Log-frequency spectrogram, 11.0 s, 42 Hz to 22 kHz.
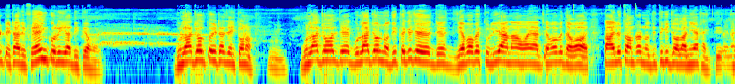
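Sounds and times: man speaking: 0.0 - 1.5, 2.6 - 11.0
rooster crowing: 1.4 - 4.1.

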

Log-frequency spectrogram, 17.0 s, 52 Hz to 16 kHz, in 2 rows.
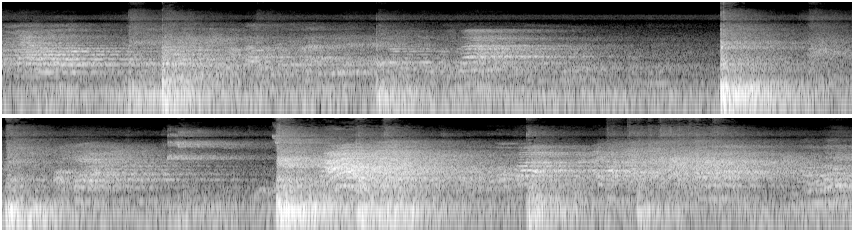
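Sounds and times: volleyball smacks echoing: 1.2 - 2.6, 7.1 - 9.0, 11.2 - 13.0
players shouting: 11.6 - 13.0.

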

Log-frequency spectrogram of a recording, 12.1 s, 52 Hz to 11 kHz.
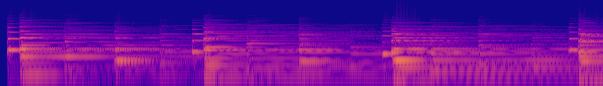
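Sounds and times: slow piano chords: 0.2 - 12.0.

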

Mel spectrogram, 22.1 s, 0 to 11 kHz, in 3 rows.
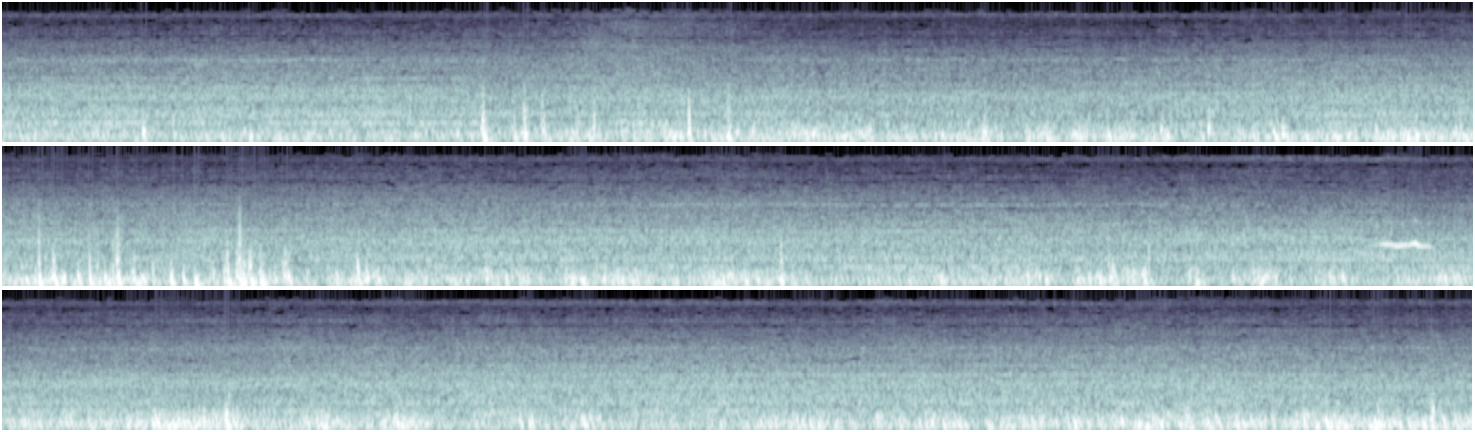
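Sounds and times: scooter engine hum: 0.0 - 22.0
wind buffeting microphone: 0.0 - 22.0
short high chirp: 14.2 - 14.5.

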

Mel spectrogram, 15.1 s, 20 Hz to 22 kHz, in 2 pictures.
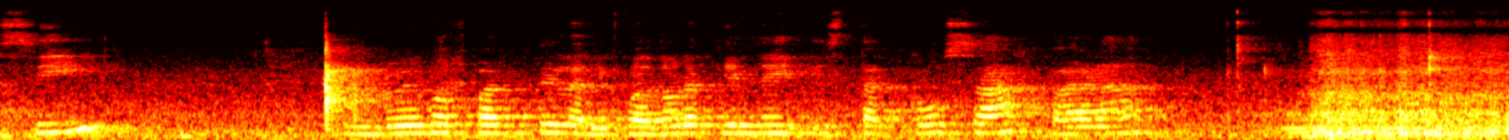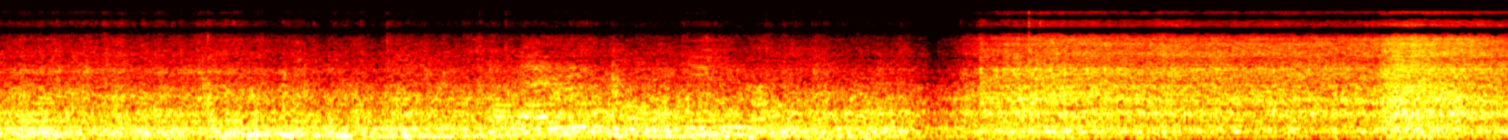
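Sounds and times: blender motor grinding: 6.4 - 15.0.

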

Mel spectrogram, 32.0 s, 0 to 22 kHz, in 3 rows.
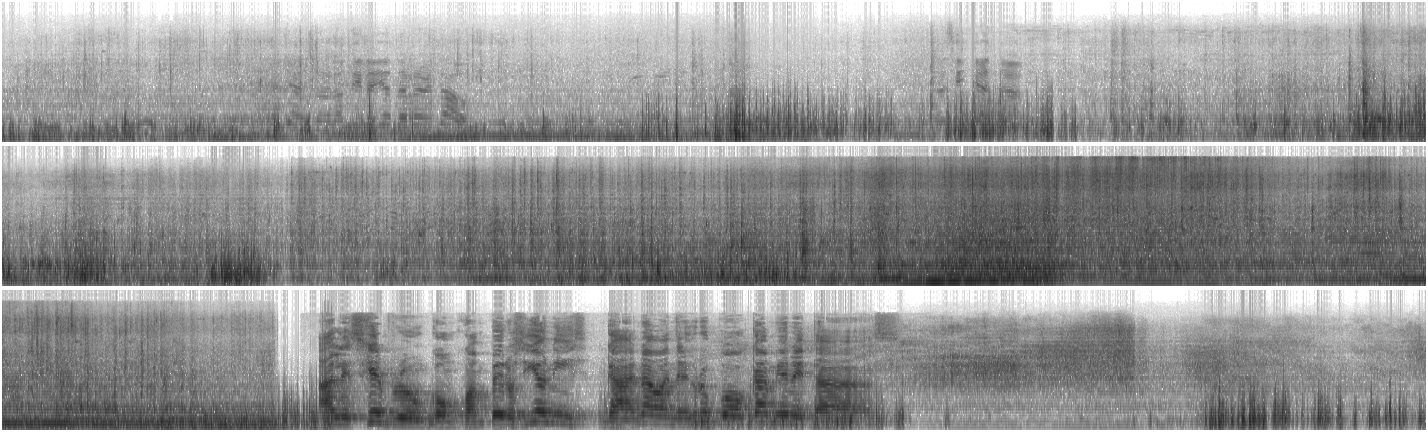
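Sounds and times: tyres crunching on gravel: 0.0 - 23.4
engine revving: 0.0 - 23.5, 26.4 - 32.0.

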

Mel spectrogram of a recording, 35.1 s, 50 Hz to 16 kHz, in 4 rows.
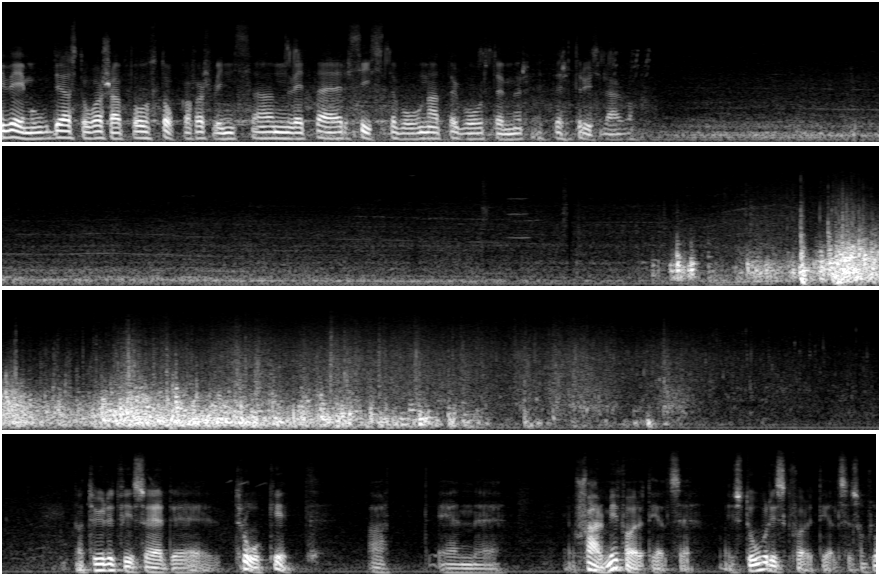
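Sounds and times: loader engine humming: 0.0 - 27.3
logs tumbling down gravel: 15.0 - 26.4.

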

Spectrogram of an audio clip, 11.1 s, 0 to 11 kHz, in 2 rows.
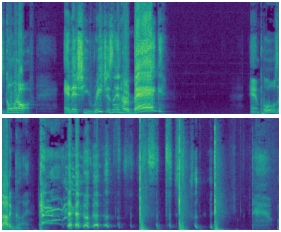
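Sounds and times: man laughing: 6.3 - 10.2
heavy thumps: 8.3 - 10.2
breath in: 10.5 - 11.0.

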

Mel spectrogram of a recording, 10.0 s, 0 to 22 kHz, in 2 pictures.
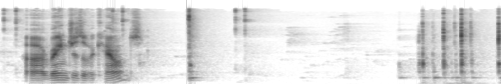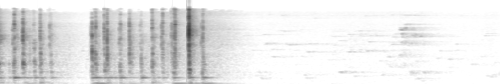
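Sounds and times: typing on keyboard: 4.0 - 7.2.

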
